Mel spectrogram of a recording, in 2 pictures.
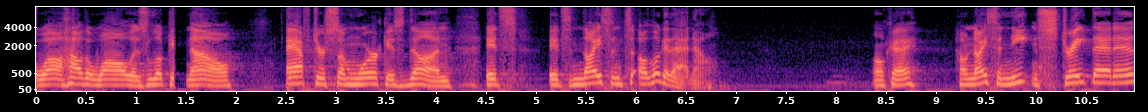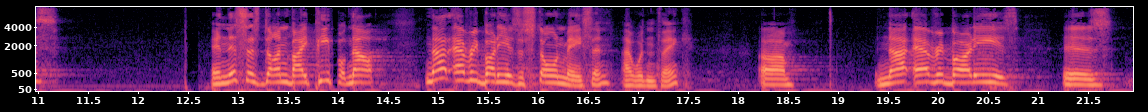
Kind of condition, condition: setting, large echoing room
